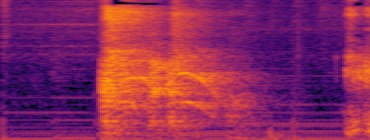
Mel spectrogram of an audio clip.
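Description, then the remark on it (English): A loud cough bursts out after a brief hum, trailing into a rough, raspy exhale before a second short cough at the end. No one speaks. “Excuse me while I take a cough.”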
